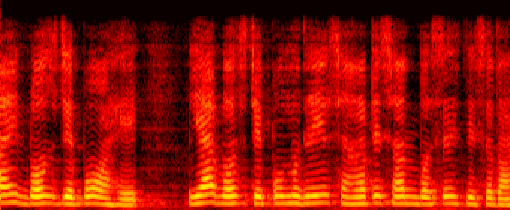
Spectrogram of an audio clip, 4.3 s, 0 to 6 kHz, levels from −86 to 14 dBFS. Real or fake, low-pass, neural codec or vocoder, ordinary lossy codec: fake; 5.4 kHz; codec, 24 kHz, 1 kbps, SNAC; none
